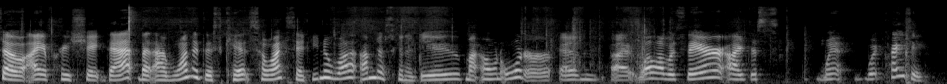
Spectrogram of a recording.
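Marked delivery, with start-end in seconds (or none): none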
